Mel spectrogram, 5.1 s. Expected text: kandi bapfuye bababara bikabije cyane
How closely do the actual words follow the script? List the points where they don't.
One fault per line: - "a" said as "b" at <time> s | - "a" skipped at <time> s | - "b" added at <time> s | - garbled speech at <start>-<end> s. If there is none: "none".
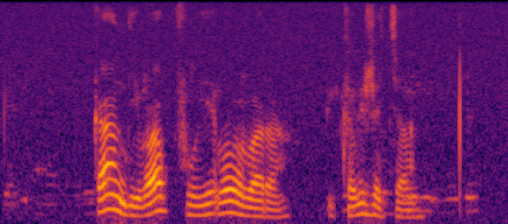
none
